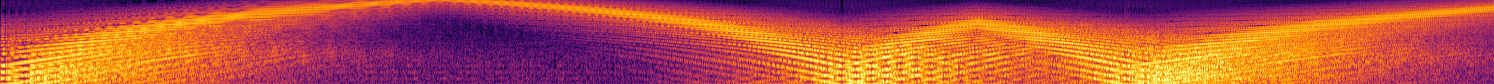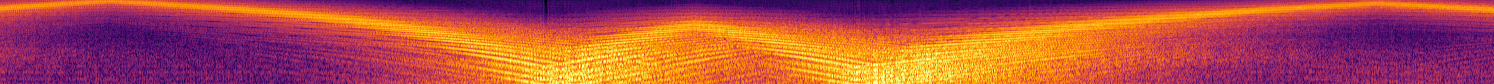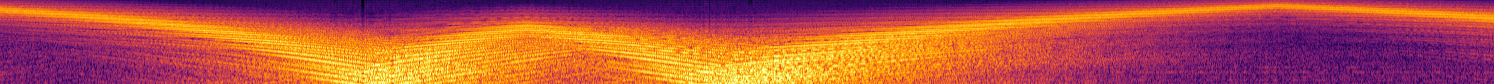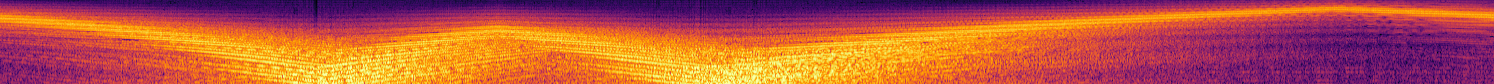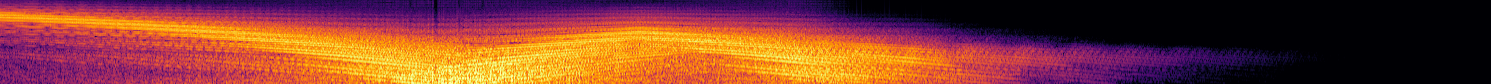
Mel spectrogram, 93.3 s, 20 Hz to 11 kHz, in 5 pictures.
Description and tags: Electronic pulses phase in and out, re-verb and increase in pitch and volume. Sounds like a UFO or space effect. Generated with Sound Forge 7 FM Synth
